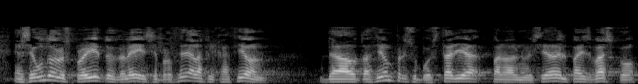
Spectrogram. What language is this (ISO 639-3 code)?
spa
